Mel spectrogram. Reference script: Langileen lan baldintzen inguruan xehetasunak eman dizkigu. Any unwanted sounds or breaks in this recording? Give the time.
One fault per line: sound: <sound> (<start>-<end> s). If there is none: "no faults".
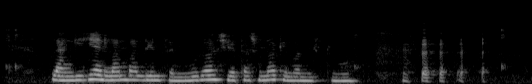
sound: laugh (3.8-4.9 s)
